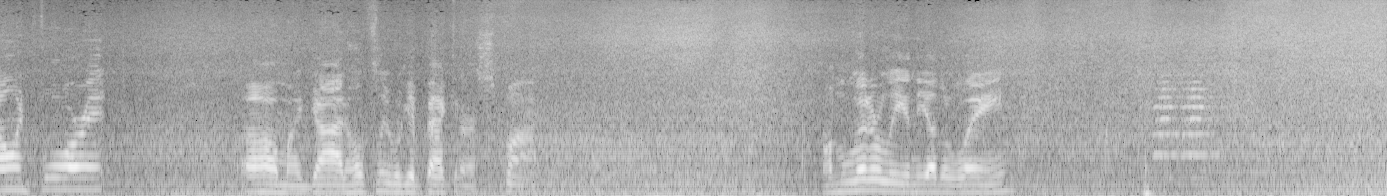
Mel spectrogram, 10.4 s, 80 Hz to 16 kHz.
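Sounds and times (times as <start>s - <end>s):
speech: 0.0s - 1.0s, 1.8s - 4.2s, 6.2s - 7.7s
street sweeper rumbling along a street: 0.0s - 10.3s
short car horn toot: 8.5s - 9.5s.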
